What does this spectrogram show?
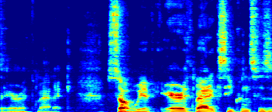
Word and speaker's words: arithmetic: It is pronounced arithmetic. I know it looks like arithmetic, but when we talk about sequences in series, we pronounce it as arithmetic.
